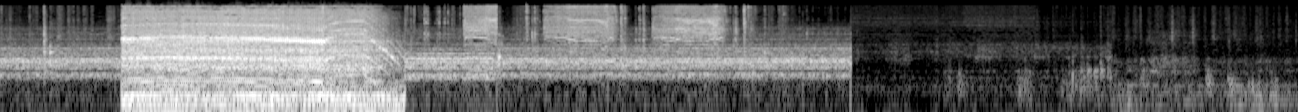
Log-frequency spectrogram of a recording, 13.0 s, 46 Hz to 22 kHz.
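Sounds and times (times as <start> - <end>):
power tool whining: 1.2 - 4.1.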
